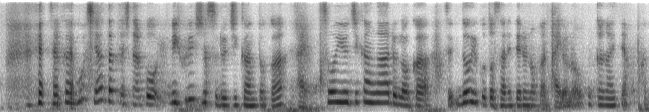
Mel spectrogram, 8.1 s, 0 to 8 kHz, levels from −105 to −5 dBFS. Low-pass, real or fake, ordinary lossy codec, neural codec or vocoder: 7.2 kHz; fake; none; codec, 24 kHz, 0.9 kbps, DualCodec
